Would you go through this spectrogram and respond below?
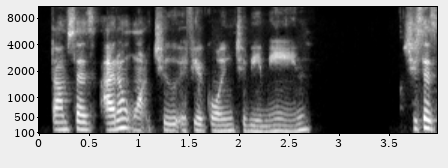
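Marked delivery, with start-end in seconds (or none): none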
